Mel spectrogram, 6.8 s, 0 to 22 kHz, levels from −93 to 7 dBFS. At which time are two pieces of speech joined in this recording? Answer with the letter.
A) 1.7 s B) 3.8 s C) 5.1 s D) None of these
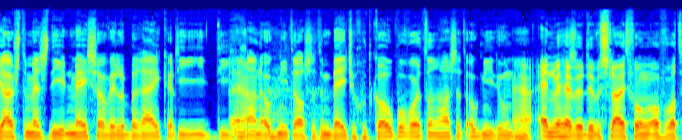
A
